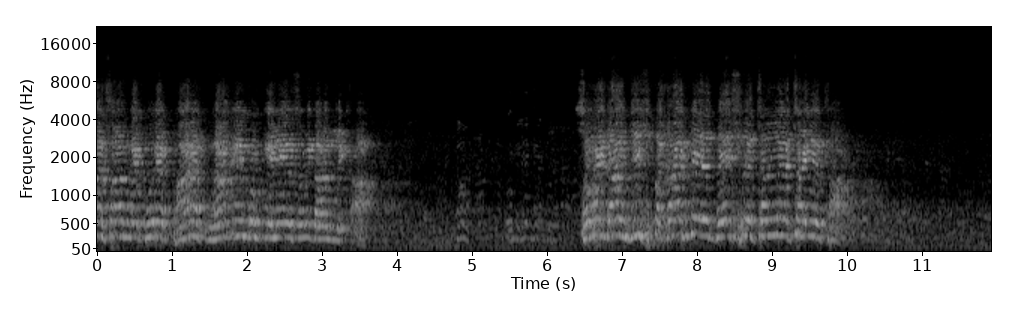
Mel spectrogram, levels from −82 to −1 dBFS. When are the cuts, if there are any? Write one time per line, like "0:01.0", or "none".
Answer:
0:04.8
